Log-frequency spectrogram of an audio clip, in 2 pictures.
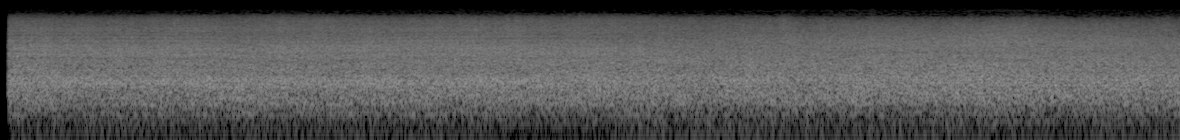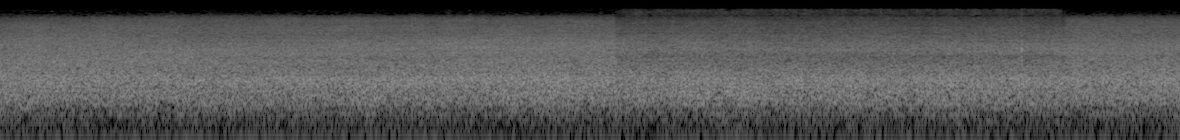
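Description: Steady rushing noise of wind and the ship's churning wake water on the deck of a moving container ship, with no tones or knocks; it turns a little hissier for a few seconds near the end.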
